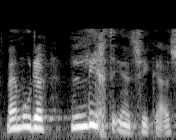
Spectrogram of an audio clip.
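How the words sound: The stress is on the word ligt. She is bedridden, not a walking patient. "Of als ik de klemtoon leg op ligt"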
